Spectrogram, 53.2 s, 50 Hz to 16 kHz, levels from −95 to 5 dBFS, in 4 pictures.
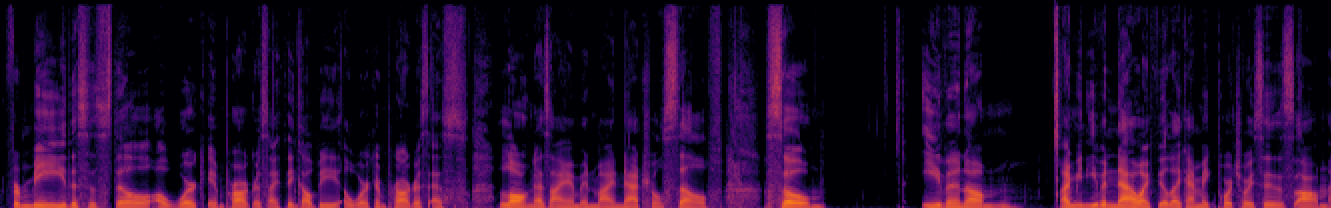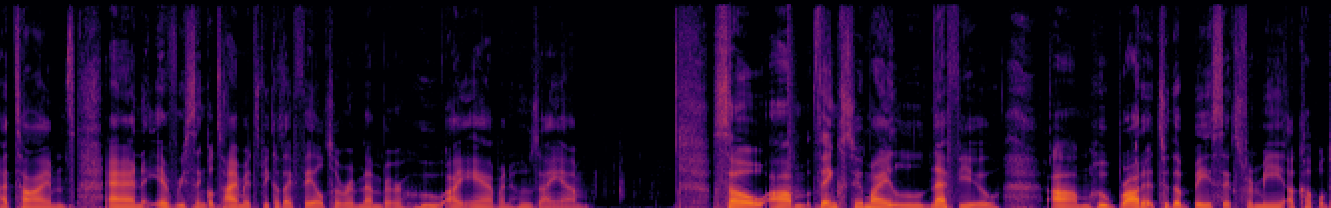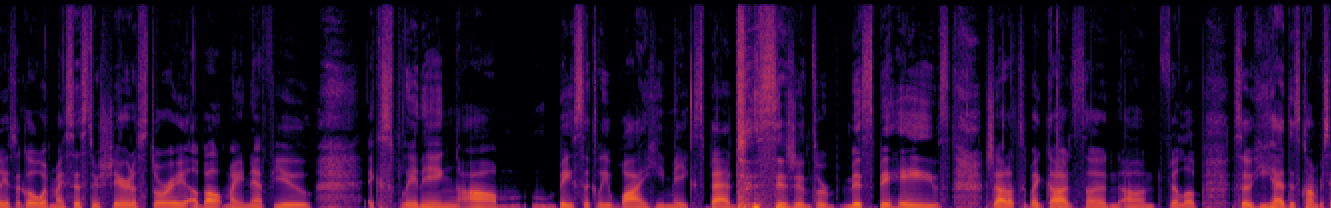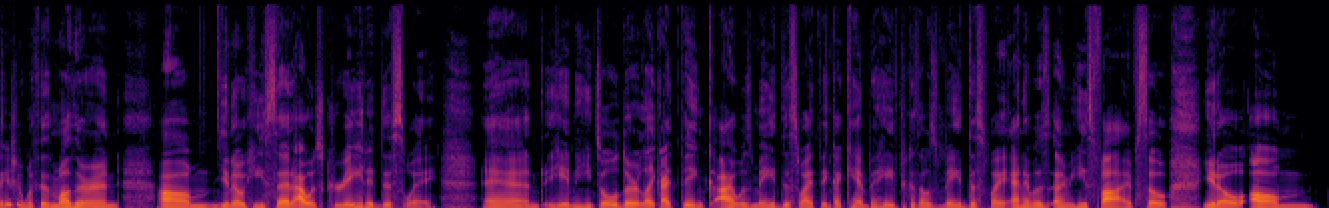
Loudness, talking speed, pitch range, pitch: -35 LUFS, 180 wpm, 125-150 Hz, 135 Hz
